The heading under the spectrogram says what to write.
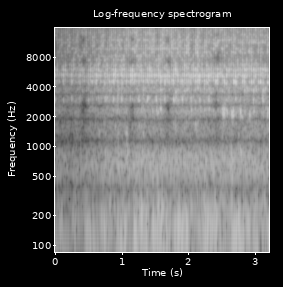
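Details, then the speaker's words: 2018 Skoda Superb 2.0 TSI just after spark plug replacement: even, steady idle with a fine regular patter, settling smoothly as the cold-start fast idle drops, no misses; normal clean idle. "Ładnie, pięknie, z tak zwanego ssania zszedł."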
